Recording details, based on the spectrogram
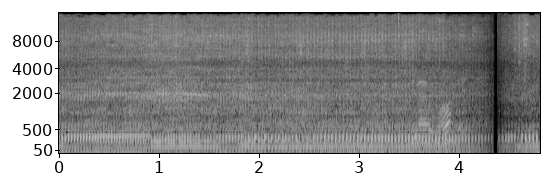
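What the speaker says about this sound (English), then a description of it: "2014 Yamaha TW200, and I actually really, really like this bike." A 2014 Yamaha TW200 motorcycle rides along with a steady, close engine drone and rising revs, while a rider talks over it throughout; a brief dropout comes near the end.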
